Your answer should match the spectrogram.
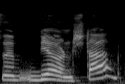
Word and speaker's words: Bjornstad: It's Bjornstad in Norwegian. – Bjornstad. – So it's like the O is instead of Ø, which is a, you know, special Norwegian letter that you don't have in your alphabet.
